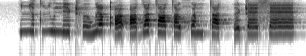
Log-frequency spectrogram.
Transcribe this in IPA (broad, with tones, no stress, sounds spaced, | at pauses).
ʎ ʌ˦ t ʎ u˦ n e˧ ʈʰ ɤ˨ w i˦ qʼ o˨ ʔ ɤ˨ dˤ ə˦ t ɔ˧ tˤ ɤ˨ χʷ ʌ˦ n tˤ i˨ t͡sʼ ə˨ ʈ æ˧ s æ˧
